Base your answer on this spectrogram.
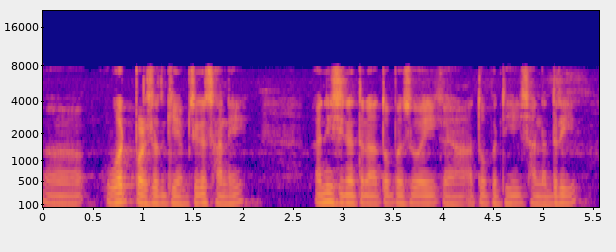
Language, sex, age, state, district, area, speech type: Manipuri, male, 18-30, Manipur, Bishnupur, rural, spontaneous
